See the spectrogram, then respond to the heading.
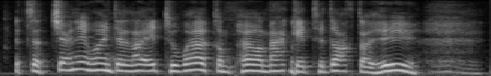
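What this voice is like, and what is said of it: Put-on Scottish accent. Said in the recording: “try it in the Scottish accent ... if you like my Scottish accent”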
